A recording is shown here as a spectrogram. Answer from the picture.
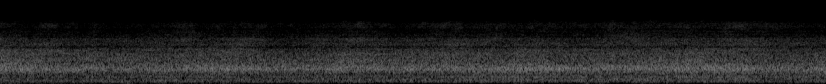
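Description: Steady, unbroken rushing noise with a faint low hum, picked up by the onboard camera on the Super Heavy booster held in the launch tower's catch arms.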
